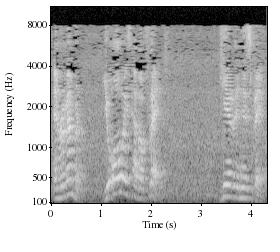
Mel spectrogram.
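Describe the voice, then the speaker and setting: A man reading a short story aloud as a chatty, insistent Israeli taxi driver, halting and conversational, full of rhetorical questions and tags. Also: high-pitched, expressive, fairly bright tone. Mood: wistful, warm. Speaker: reader at a live literary event. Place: indoor live reading event. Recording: roomy live venue, distant mic, faint noise.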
